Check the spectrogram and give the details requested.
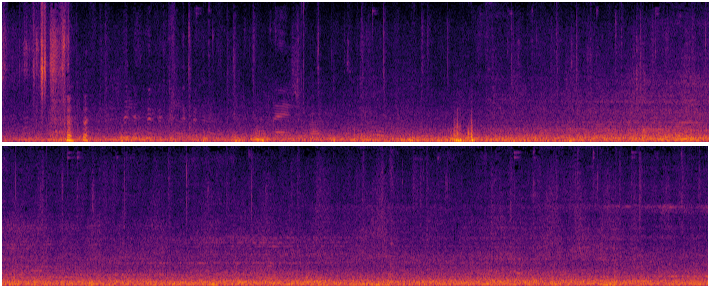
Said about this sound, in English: The trains are, I think, within touching distance.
